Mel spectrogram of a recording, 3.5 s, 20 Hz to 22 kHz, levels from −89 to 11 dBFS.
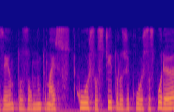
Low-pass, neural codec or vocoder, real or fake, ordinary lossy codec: none; none; real; none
